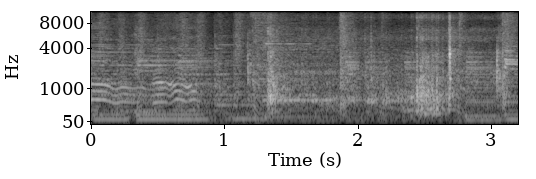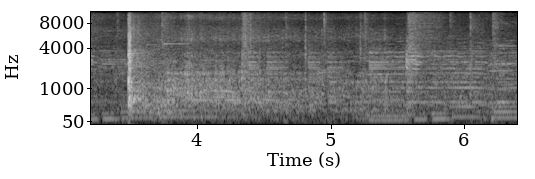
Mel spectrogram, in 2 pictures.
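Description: Skateboard on a metal stair handrail: a scraping pop and grind about two and a half seconds in, then a sharp clack of the board landing about a second later, over background music.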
